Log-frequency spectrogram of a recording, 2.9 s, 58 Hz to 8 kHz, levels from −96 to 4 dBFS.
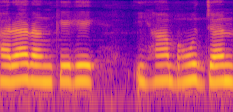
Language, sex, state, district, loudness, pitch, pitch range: Chhattisgarhi, female, Chhattisgarh, Korba, -13 LUFS, 225 Hz, 220-230 Hz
